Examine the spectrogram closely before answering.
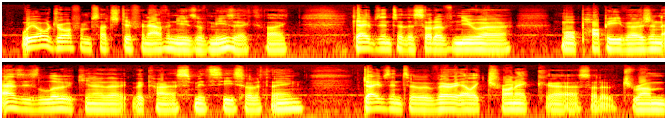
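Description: Monotone, flat intonation from a man with an Australian accent, at medium pitch and a moderate pace. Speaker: band member. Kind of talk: casual radio interview chat. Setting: studio. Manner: rambling, hesitant, filler-heavy.

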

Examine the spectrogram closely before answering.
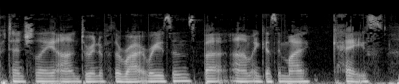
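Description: A woman speaks with an Australian accent and a very deep, low pitch. Her pace is moderate. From New South Wales, Australia. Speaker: podcast host and actress. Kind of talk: interview. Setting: studio.

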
